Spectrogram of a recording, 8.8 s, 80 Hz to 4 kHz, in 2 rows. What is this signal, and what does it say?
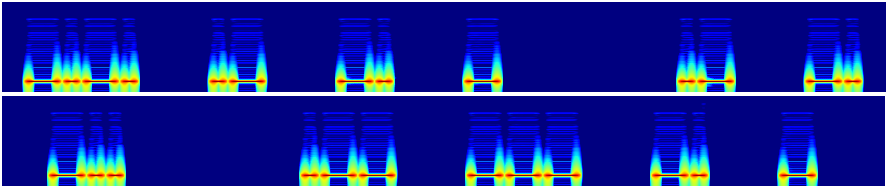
Morse code, heard as a keyed tone, about 25 wpm, spaced as for 15 wpm, 550 Hz. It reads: CANT AND WONT
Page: News Headlines in Morse Code at 15 WPM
